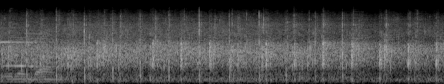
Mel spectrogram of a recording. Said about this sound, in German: Von daher, lasst uns hier mal wirklich mit einem ganz warmen Applaus wirklich beide begrüßen hier.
